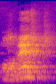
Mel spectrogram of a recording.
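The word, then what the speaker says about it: honest: होता है हा ओ एन ए एस टी हा साइलेंट होगा और इसका उच्चारण होगा ऑनेस्ट ठीक है इसी तरह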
